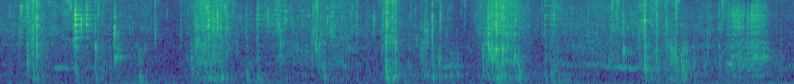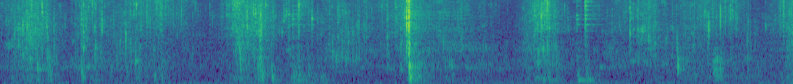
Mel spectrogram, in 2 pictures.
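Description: A large mound of green slime full of crunchy beads or jelly bits sits in a glass bowl and is pressed, kneaded and squeezed with fingertips and a fist. It makes bright, wet crunching and crackling bursts, with one sharp pop standing out near the six-second mark.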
